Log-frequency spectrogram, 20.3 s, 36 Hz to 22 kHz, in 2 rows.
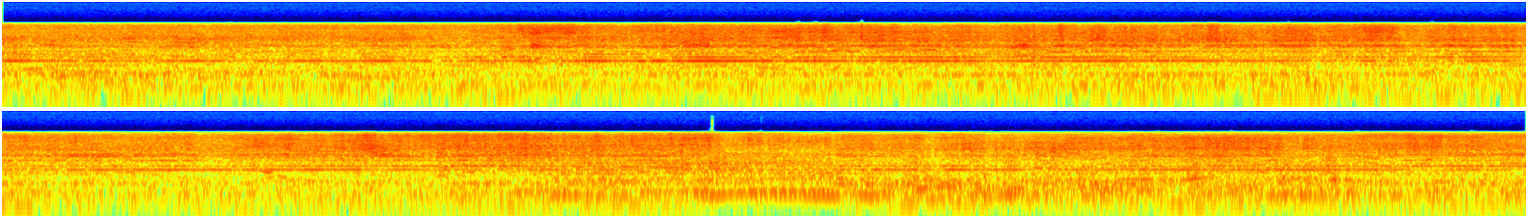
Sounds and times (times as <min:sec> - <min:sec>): Car: 0:00.0 - 0:20.3.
